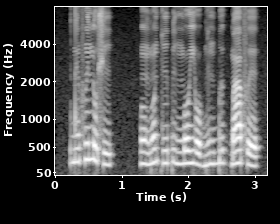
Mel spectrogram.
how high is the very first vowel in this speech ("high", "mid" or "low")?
high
